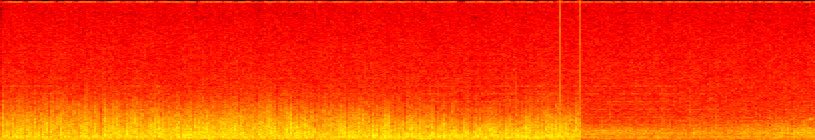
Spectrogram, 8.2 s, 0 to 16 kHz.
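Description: Saturn IB rocket's eight kerosene-fuelled H-1 first-stage engines in flight just after liftoff: a loud, steady rush and rumble. About six seconds in it drops to a quieter, thinner sound with less low rumble.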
